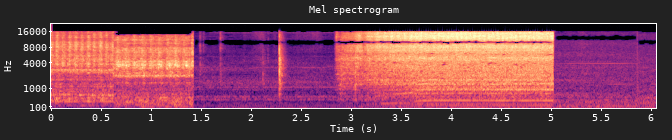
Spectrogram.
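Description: A gouge cuts into a large wooden bowl spinning on a lathe for about a second and a half, a hissing, tearing noise that stops abruptly. After a single click, a louder power tool runs with a steady motor tone for about two seconds and then cuts off suddenly.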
